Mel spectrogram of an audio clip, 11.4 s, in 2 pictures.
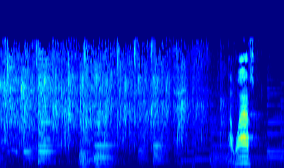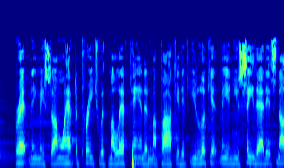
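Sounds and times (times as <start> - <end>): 
audience clapping: 0.0 - 4.7
speech: 4.7 - 5.2, 6.0 - 11.3.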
